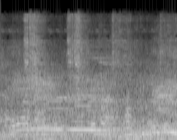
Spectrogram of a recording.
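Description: A cow or bull moos in long, low, droning calls at the Kollannur cattle market, heard up close with crowd noise and faint voices in the background.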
